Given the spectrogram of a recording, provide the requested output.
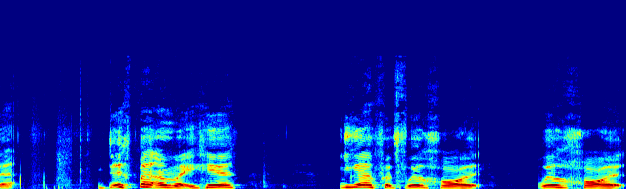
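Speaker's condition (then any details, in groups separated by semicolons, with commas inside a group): Speech impairment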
